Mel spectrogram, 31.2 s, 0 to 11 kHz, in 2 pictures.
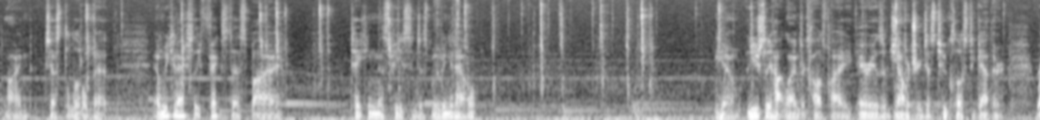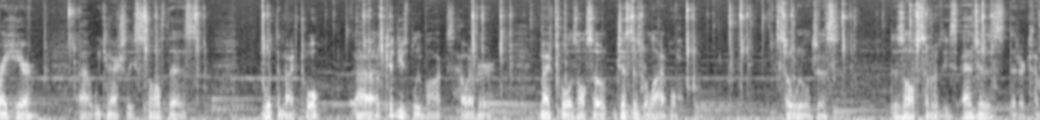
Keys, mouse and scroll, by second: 1.3 2, 1.7 click, 2.7 3, 3.1 click, 3.9-4.8 typing, 5.7 click, 5.8 Tab, 6.5-6.9 scroll down 1, 7.1 shift+middle click, 7.9 scroll down 1, 8.2-9.1 middle click, 9.6 a, 9.8-10.5 alt+middle click, 10.5 scroll up 1, 11.0 shift+middle click, 11.9 scroll up 1, 12.1 middle click, 12.4-12.8 scroll up 1, 12.8 click, 13.4 Tab, 14.4 scroll down 1, 14.7-15.3 middle drag, 17.8 alt+z, 18.3 scroll down 1, 18.5 a, 19.6 k, 20.5 click, 21.0-21.3 typing, 22.7-23.1 typing, 23.4 click, 24.6-25.2 middle click, 25.1 alt+z, 25.4 scroll up 1, 25.5 middle click, 25.9 2, 26.2 click, 26.7 x, 27.0 click, 27.3 ctrl+x, 27.9 click, 28.2 x, 28.7 click, 29.3 ctrl+x, 30.0 click, 30.3 ctrl+x, 31.0 click.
